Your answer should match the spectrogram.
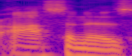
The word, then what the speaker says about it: asana: So you're practicing these postures, which are known as the asanas, and or asanas is another way they pronounce that.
